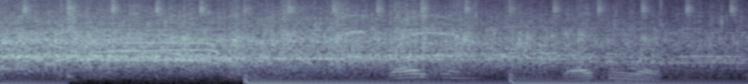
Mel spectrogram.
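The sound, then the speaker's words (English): An audience claps in a steady, dense wash of applause throughout, with a low humming tone and snatches of voice running underneath. “You're already clapping.”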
